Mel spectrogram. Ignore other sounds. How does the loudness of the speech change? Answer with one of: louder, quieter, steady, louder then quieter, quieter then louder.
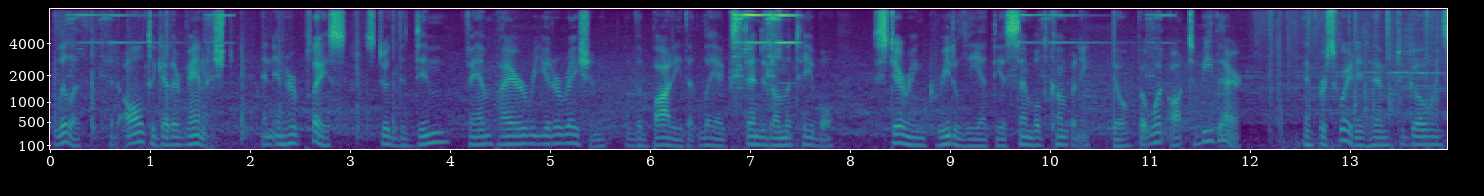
steady.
